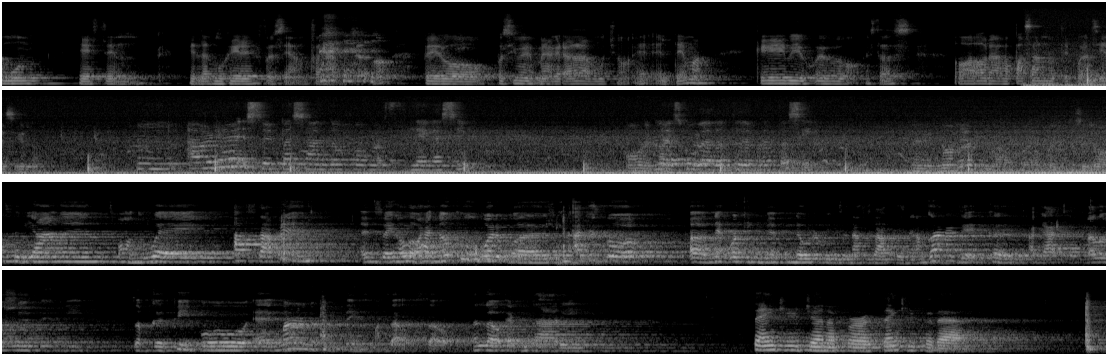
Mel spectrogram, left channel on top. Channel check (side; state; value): both; different; correlation 0.00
